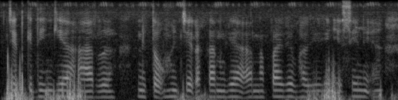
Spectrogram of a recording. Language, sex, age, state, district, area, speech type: Santali, female, 30-45, Jharkhand, Seraikela Kharsawan, rural, spontaneous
